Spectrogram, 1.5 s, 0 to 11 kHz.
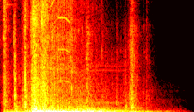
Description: footstep crouch close; Titanfall 2

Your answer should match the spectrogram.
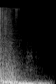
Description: Footstep Jog Mid; Titanfall 2

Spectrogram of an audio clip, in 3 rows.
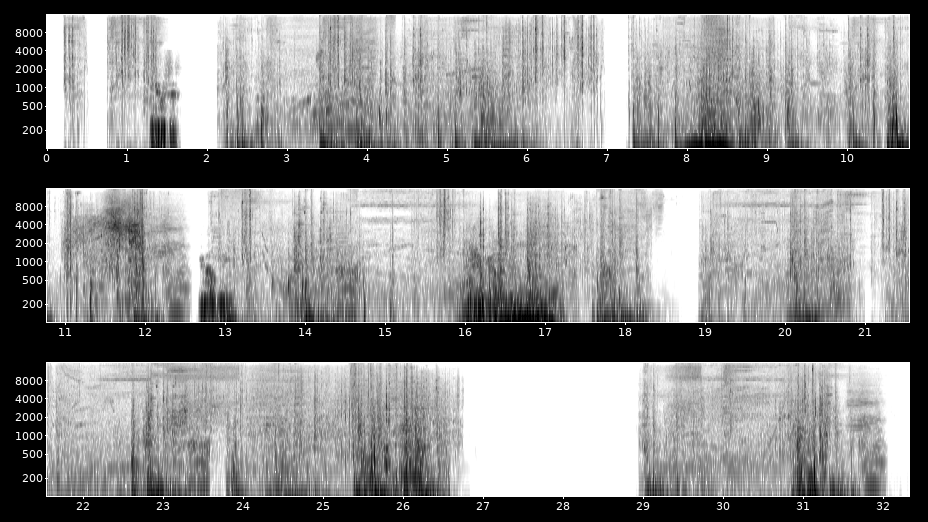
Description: Combat Idle; Titanfall 2

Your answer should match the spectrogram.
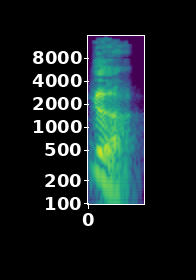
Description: grunt hits; Titanfall 2

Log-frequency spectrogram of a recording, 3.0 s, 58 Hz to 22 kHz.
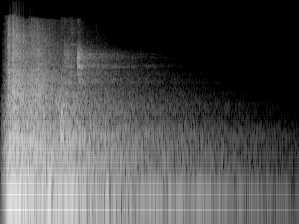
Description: Prop Warehouse Prop Rack Stop Dist; Titanfall 2; Boomtown

